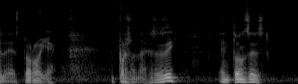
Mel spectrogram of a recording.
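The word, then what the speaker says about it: Destoroyah: Que hay gente que le dice Destroya, pero no es Destoroya. Porque no, los japoneses no pueden decir Destroya, entonces dicen Destoroya. Entonces se escribe Destoroya y se dice Destoroya.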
